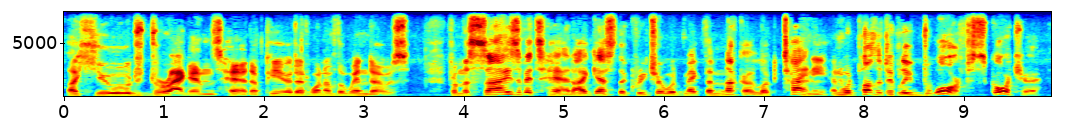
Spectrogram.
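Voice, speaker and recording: Animated man reading a children's story aloud. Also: fairly high pitch, moderate pace. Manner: animated, acts out the characters' dialogue. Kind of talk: expressive read-aloud narration of a children's fantasy story.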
